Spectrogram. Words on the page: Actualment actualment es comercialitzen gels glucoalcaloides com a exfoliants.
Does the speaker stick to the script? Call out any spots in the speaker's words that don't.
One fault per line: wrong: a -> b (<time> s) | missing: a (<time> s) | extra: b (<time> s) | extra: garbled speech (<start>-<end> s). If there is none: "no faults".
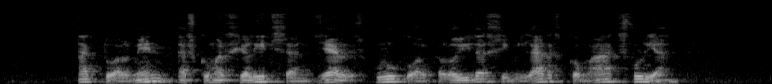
missing: actualment (1.6 s)
extra: similars (5.0 s)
